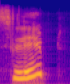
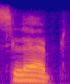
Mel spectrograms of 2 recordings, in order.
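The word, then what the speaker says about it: slept: এখন আমরা পাস্ট টেন্সে দেখব, যে আমরা পাস্ট টেন্সে দেখব স্লেপ্ট, যে আমরা বলি স্লিপড আর এটা হচ্ছে উচ্চারণ হবে স্ল্যাপ্ট।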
